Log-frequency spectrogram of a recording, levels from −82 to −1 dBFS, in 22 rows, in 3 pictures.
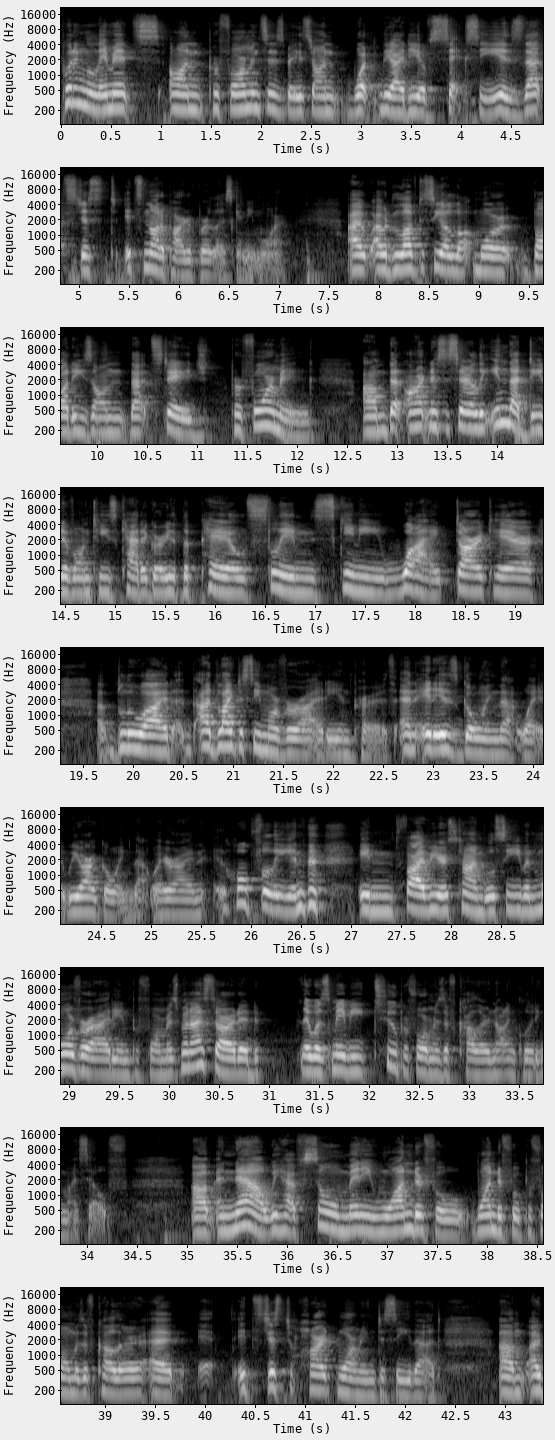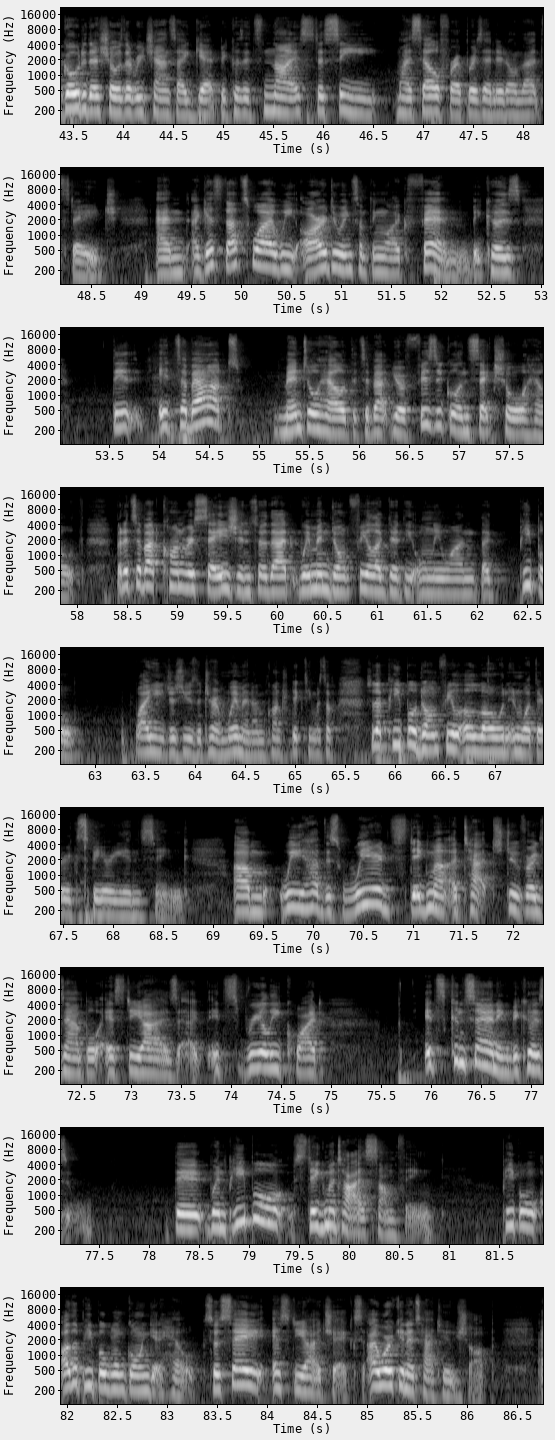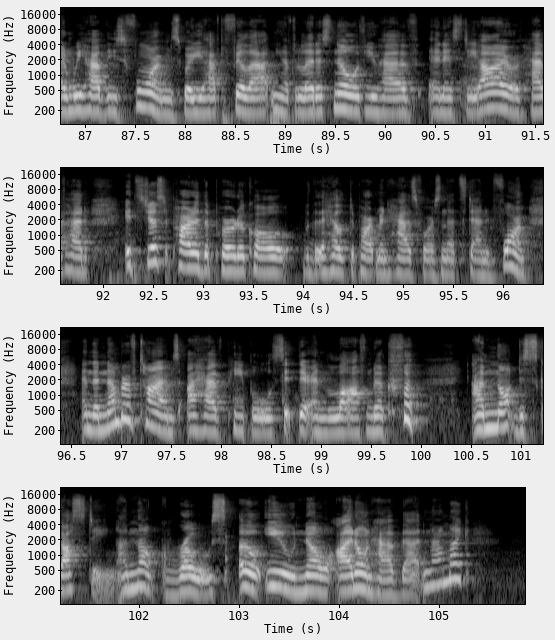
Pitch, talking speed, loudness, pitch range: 190 Hz, 175 wpm, -27 LUFS, 175-215 Hz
